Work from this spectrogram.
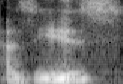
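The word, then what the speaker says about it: חזיז: So the word is haziz. That's how you say it in Hebrew, haziz.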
